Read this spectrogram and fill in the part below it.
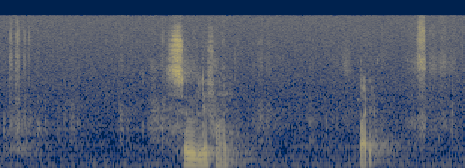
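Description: A felt-tip marker squeaks and scratches softly on paper.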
